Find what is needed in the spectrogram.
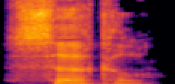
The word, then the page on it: circle: British English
